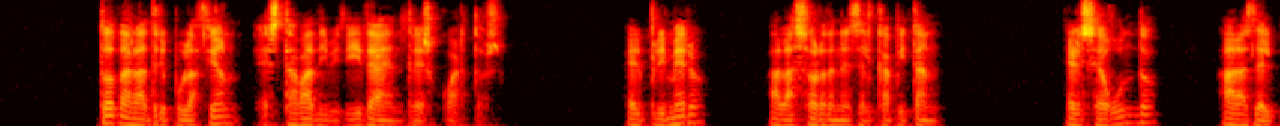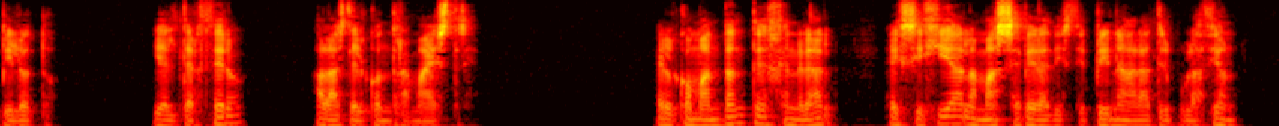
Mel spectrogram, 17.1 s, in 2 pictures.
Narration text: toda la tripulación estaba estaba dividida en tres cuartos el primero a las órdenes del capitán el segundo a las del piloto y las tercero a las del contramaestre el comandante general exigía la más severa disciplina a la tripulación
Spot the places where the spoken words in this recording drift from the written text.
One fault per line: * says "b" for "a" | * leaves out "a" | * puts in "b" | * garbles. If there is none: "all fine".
* leaves out "estaba"
* says "el" for "las"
